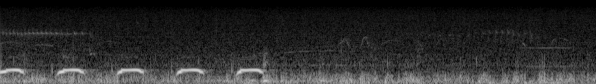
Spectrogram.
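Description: A Picui Ground Dove gives five soft, arched, mid-pitched coos, one about every 0.6 seconds, over a steady low rumble of background noise.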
